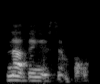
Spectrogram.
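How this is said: It is said with strong, firm confidence.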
